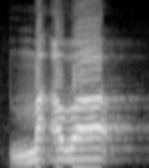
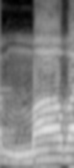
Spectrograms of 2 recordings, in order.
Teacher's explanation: مأوى یہاں جھٹکے سے پڑھا جائے گا، ماوا نہیں پڑھیں گے.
